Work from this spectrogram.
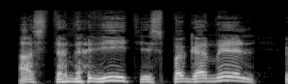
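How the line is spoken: Laughing interjection. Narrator (Russian): вмешался хохотавший от души Гленарван

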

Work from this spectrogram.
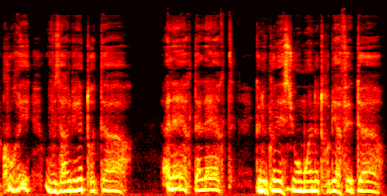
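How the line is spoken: Shouting. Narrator (French): cria-t-il

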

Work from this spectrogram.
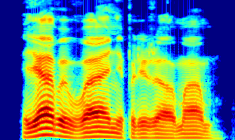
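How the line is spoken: Tired. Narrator (Russian): устало внулся

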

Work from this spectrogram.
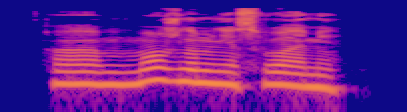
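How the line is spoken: Timid question. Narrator (Russian): робко спросила медсестра

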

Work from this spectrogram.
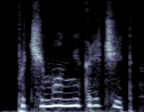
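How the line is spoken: Whisper. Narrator (Russian): прошептала она

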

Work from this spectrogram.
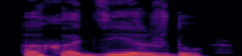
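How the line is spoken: Thoughtful. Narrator (Russian): произнесла я задумчиво

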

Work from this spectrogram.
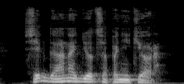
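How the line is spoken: Sighed. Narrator (Russian): Макс вздохнул

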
